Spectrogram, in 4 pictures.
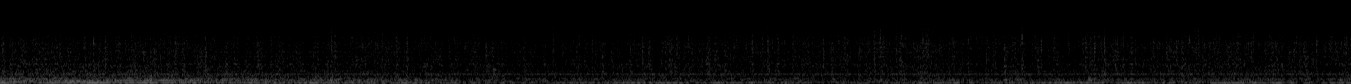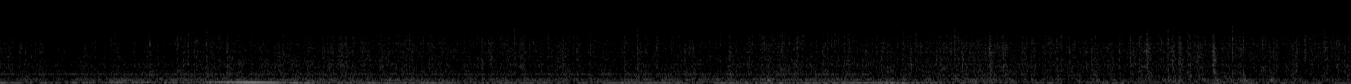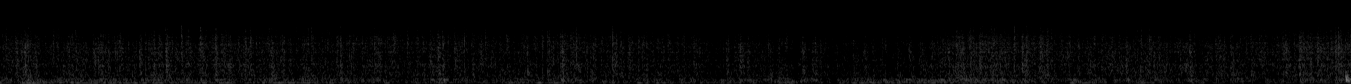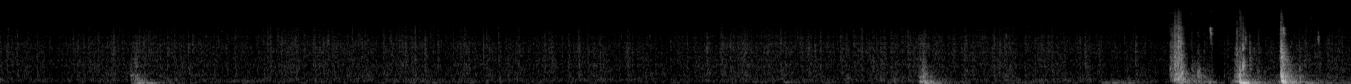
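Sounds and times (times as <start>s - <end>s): rain patter on car: 0.0s - 54.0s
dull thumps: 52.2s - 54.0s.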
